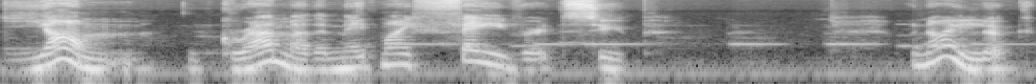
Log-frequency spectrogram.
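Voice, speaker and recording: A woman's voice: medium pitch, expressive, slow pace, soft background music, low-quality recording. A woman teacher reading a picture book aloud to young children, expressively, prompting them with questions.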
